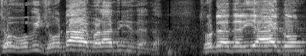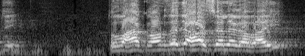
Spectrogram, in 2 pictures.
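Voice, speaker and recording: A man's high-pitched voice comes through with clear background noise behind it. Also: ordinary pitch variation. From Lucknow, India. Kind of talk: religious sermon (majlis) delivered to a live audience. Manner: conversational, chatty with humorous asides to the audience.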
